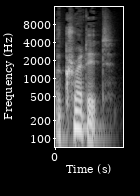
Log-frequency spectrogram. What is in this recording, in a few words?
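"accredit", British English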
